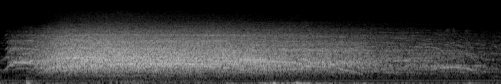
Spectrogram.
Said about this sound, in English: So when you see that, you'll know to scream like you're being swallowed by a whale. Is that clear? All right, we'll give it a trial run. 1, 2, 3, Mr. Funk.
